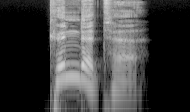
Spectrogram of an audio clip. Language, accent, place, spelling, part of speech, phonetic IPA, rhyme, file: German, Germany, Berlin, kündete, verb, [ˈkʏndətə], -ʏndətə, De-kündete.ogg
- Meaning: inflection of künden: 1. first/third-person singular preterite 2. first/third-person singular subjunctive II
